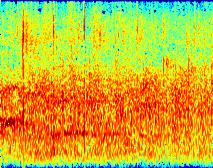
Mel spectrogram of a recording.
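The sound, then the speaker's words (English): An audience claps steadily to vote for Christmas movies, a dense wash of many hands applauding at an even loudness for a couple of seconds with no talking over it. “The next one is Hallmark Christmas movies. Clap.”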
